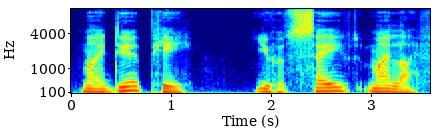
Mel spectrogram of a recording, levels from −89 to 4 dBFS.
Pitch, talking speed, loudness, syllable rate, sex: 120 Hz, 135 wpm, -17 LUFS, 3.3 syllables/s, male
